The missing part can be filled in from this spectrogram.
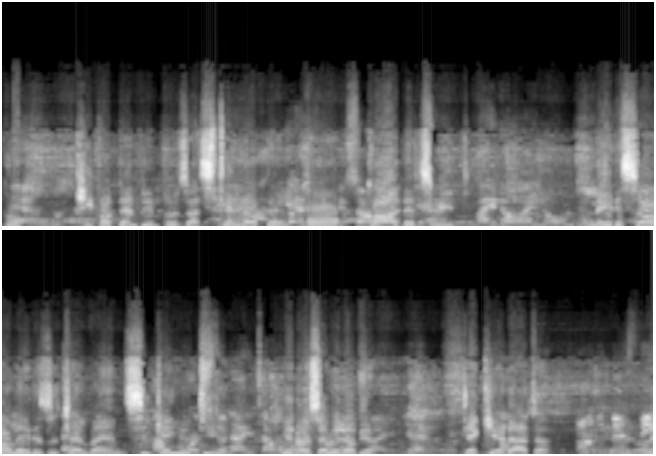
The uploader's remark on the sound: This was taken from the August 2015 live broadcast from the Montreal International Reggae Festival.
